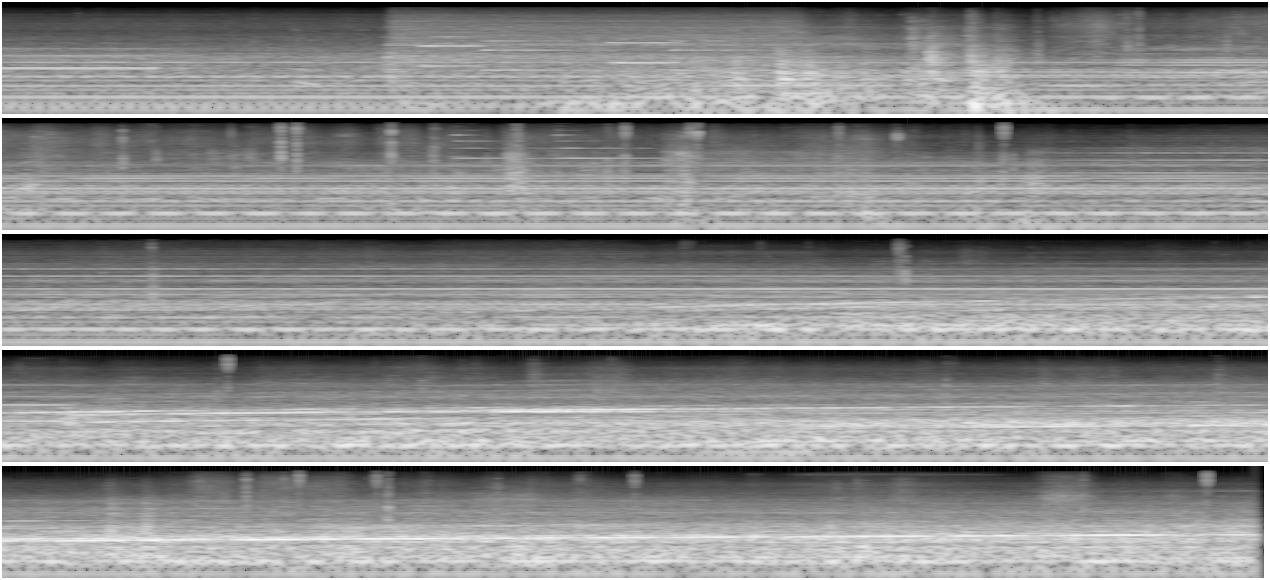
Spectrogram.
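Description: Electric train pulling away and accelerating: after a few short electronic tones and some clicks and knocks in the first five seconds, the traction motors set up a whine in two pitches that rises steadily from about halfway, over growing rail rumble.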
